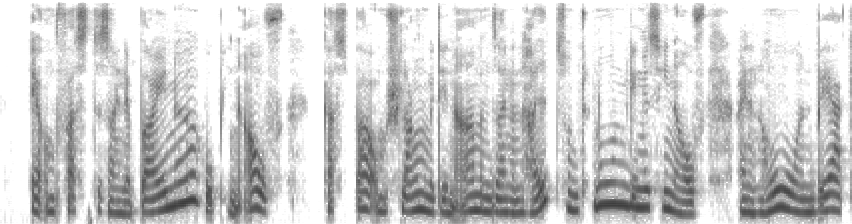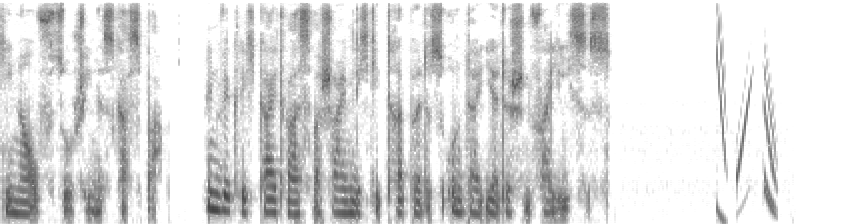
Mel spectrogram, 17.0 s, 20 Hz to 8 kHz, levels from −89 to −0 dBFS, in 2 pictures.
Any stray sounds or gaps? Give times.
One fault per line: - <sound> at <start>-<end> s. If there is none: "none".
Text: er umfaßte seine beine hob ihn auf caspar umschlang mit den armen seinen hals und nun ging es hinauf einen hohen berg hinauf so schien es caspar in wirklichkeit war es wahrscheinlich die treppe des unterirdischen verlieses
- chirp at 15.7-16.3 s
